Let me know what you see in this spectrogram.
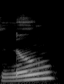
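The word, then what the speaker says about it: ໜຶ່ງ: Okay, so 1 is nung, 2 is song, song, okay, song, all right, that's number 2.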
